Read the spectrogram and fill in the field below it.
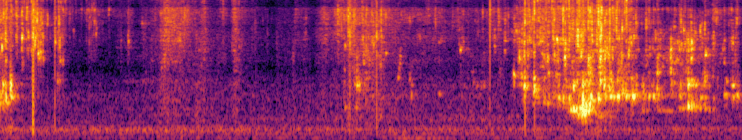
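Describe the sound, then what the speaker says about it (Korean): Raw shrimp being rinsed in a salt-water brine, with soft intermittent drips and splashes of liquid, quiet and close, rising to a fuller wash near the end; no talking. "자 이렇게 염수물에다가 한번 헹궈 주겠습니다"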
